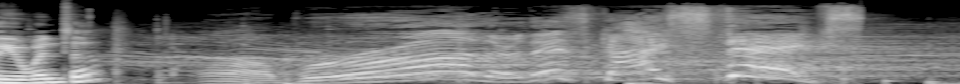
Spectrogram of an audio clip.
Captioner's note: echoing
